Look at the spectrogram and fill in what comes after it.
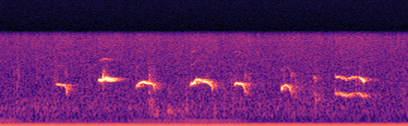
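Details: Standard poodle puppies, three and a half weeks old, trying their first meal of soaked puppy kibble indoors; thin high-pitched whimpers and squeaks repeat about twice a second, some bending down at the end, over a quiet room background.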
